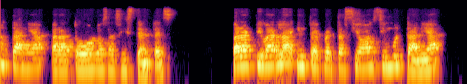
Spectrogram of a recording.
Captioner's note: speaking spanish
